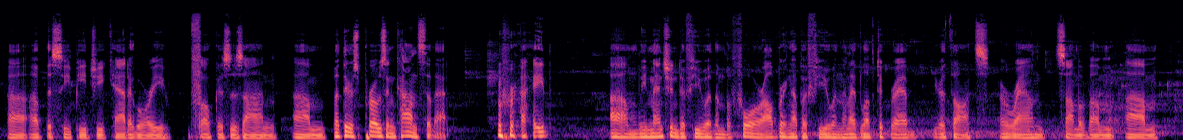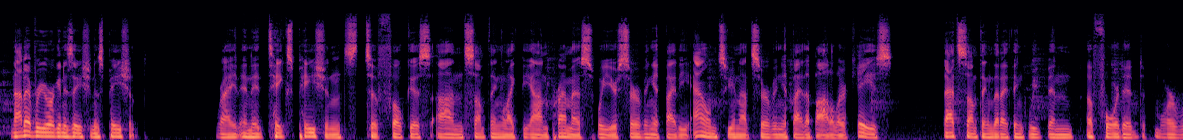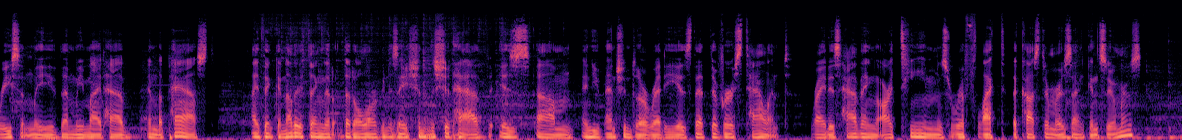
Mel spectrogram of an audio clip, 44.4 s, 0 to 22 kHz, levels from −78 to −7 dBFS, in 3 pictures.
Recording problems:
household noises; faint; throughout; 20 dB below the speech

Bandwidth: 14.5 kHz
